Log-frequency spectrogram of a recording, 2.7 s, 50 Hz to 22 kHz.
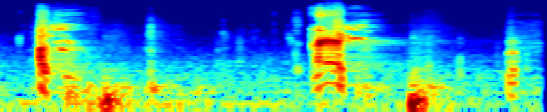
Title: (CY2) male twitch streamer rapid sneeze compilation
